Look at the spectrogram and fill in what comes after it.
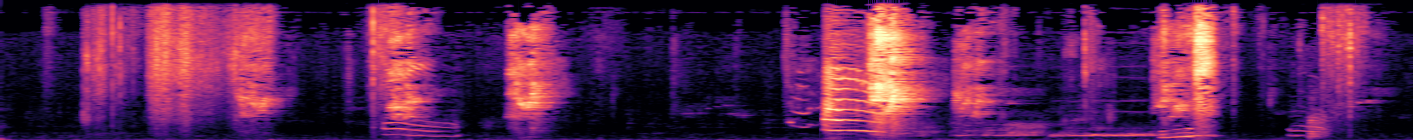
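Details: A cat playing with a stick gives several short meows, each with a downward sweep, repeated irregularly with quiet gaps between them, plus some light rustling.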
